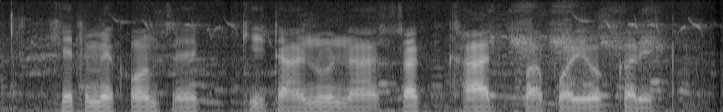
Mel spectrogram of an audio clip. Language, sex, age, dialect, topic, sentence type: Magahi, male, 18-24, Western, agriculture, question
